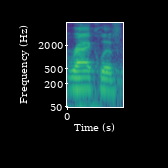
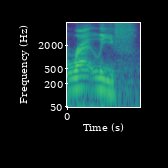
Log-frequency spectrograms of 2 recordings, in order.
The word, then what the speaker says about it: Ratliff: that was it's it's it's not rackliff it's a common thing yeah it uh the way I it to that think think like rat Leaf like that's what my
